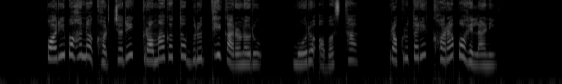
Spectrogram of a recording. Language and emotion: Odia, sad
